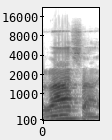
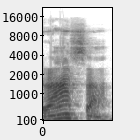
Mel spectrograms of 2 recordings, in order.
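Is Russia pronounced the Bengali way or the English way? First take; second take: English; English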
